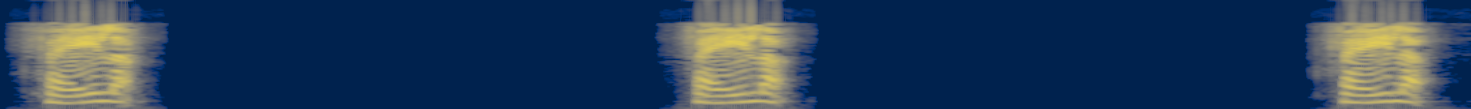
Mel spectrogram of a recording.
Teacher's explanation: After the rising tone, the pitch of the neutral tone is in the middle. Again, listen for the drop, and try to imitate it.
